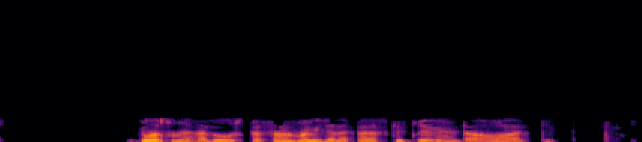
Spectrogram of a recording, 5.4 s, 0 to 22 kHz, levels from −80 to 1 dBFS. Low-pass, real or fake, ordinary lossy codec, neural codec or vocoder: 3.6 kHz; fake; MP3, 16 kbps; codec, 24 kHz, 0.9 kbps, WavTokenizer, medium music audio release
